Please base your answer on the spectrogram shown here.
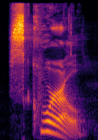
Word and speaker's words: squirrel: It should be squirrel.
